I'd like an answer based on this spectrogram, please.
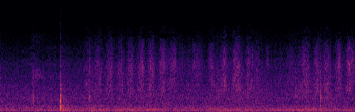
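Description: A wall-mounted hand-hygiene dispenser's pump clicks once when pressed, about a second in. Then hands rub together briskly with the dispensed liquid, a quick rhythmic rubbing of several strokes a second.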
